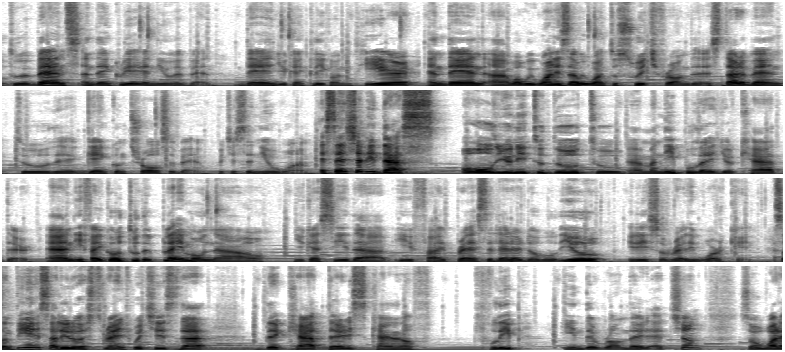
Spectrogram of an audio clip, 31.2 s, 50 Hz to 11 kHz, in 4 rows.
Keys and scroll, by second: 20.9-25.0 typing, 30.4 d, 30.7 s.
